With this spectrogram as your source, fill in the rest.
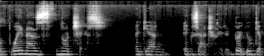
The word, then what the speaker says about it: buenas noches: - that comes before notice that s at the end needs to be pronounced as a Z so buenas noches again exaggerated but you'll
